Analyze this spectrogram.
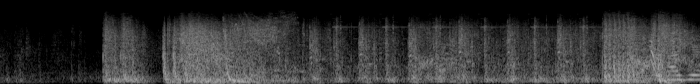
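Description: Pistols fire in rapid bursts of gunshots.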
